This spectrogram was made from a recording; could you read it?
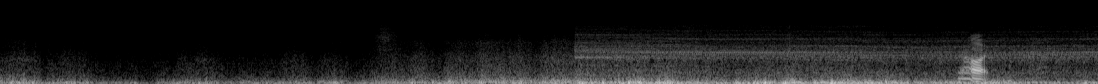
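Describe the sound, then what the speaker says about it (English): Wind rumbles and buffets the microphone beside a South Australian harbour jetty, building gradually, while a steady engine-like drone and brief tonal sounds come in partway. "It's windy."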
